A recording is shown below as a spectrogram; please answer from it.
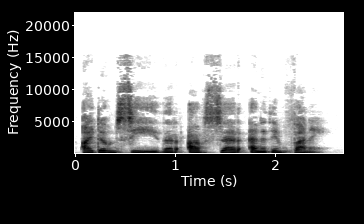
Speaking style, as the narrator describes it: he said stiffly

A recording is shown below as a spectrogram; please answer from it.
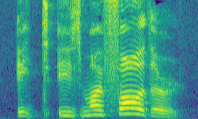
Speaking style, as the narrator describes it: he cried

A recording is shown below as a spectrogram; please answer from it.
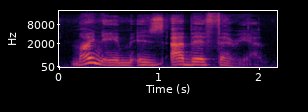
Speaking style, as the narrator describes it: he said

